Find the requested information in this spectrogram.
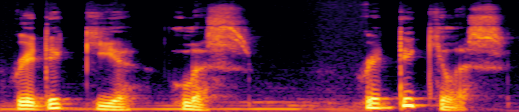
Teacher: So the last two syllables are short.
